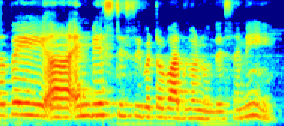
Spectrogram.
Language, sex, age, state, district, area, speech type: Nepali, female, 30-45, West Bengal, Kalimpong, rural, spontaneous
